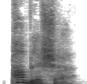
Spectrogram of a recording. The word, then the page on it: publisher: British English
